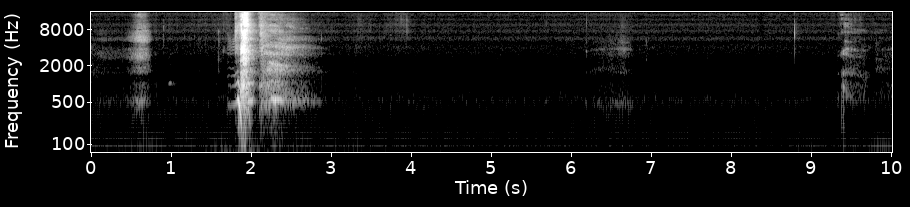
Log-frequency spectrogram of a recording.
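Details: Deliberately stifled, muffled sneezing into a handful of tissues, which worsened nasal stuffiness: a brief in-breath, then one strong stifled sneeze with a short trailing burst and a second small muffled sneeze, in a quiet room.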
